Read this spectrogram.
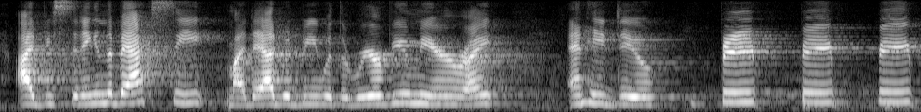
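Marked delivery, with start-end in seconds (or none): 5.4-6.9 imitated car horn beeps. Father teasing mother from the car, mimicked horn.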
